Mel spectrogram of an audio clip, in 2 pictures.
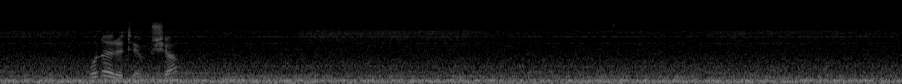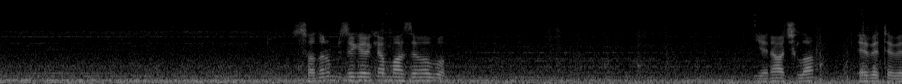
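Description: A man talks briefly and casually into a close microphone.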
